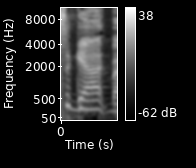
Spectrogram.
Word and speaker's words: Zagat: Which is pronounced Zagat, by the way. You could think of it as Zagat.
